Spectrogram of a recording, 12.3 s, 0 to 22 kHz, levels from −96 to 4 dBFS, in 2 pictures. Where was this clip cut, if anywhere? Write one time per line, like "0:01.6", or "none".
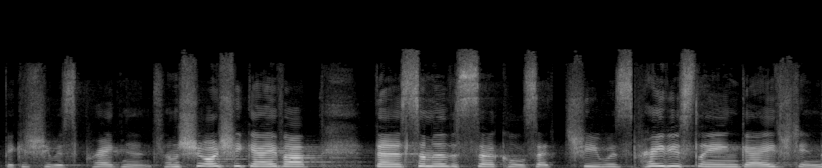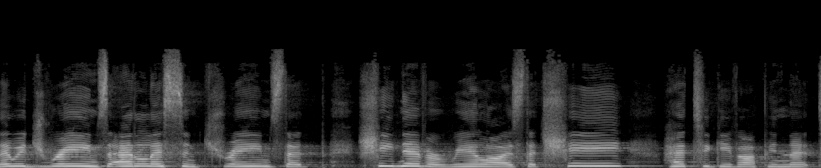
0:03.4
0:04.1
0:04.7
